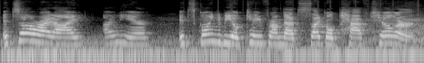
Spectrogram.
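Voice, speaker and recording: A woman's put-on character voice over clear background noise. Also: fairly slow pace. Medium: audio drama.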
